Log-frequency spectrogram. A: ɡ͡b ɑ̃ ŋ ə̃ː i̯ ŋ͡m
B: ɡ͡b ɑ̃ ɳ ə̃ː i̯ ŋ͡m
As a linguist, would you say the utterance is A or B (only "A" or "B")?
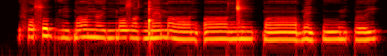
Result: A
